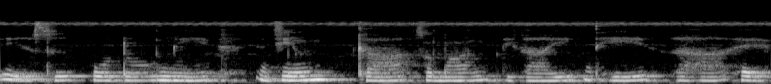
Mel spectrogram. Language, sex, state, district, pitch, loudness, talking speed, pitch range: Hindi, female, Madhya Pradesh, Umaria, 185 Hz, -17 LUFS, 80 wpm, 180-195 Hz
